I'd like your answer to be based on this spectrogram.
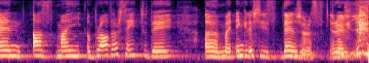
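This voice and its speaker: Over noticeable background noise and audible room echo, a woman with a fairly high pitch talks at a fairly slow pace. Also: fairly even intonation. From Tunisia. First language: not English; English is third language. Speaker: panelist, environmental worker. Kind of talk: panel discussion. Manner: halting, many hesitations.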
